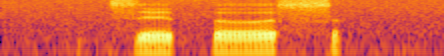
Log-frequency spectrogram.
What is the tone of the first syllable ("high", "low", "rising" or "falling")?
rising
